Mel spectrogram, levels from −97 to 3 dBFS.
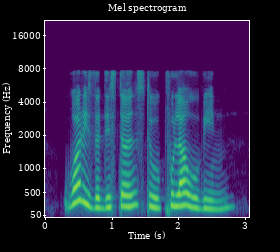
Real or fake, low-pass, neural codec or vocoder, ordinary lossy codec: fake; none; codec, 16 kHz, 4.8 kbps, FACodec; none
